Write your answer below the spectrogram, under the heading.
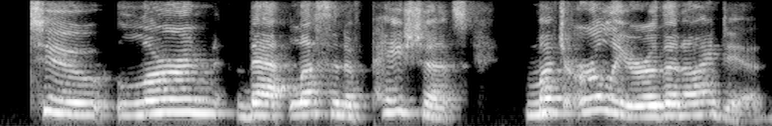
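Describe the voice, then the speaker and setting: Speaking at a very slow pace, a woman's voice sits at a high pitch. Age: 70s. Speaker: energy healing teacher. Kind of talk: live stream talk with interpreter.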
